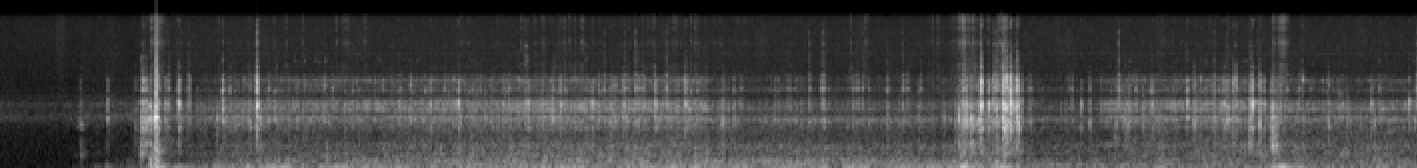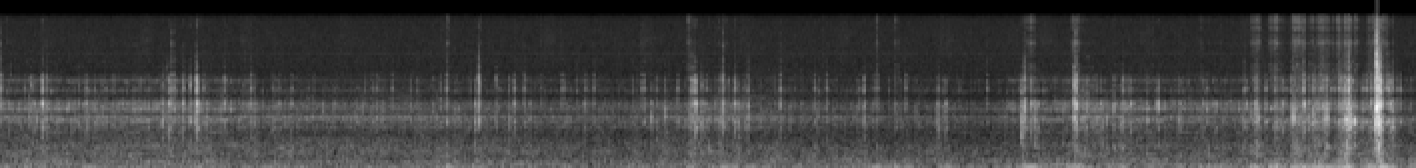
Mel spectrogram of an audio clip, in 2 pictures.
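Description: Steady, muffled low rumble of a bicycle rolling along a road, heard through the case of a handlebar-mounted action camera. Sharp knocks sound about a second and a half in, once around ten seconds, and several times near the end, as the bike hits bumps. The rumble starts about a second in.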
